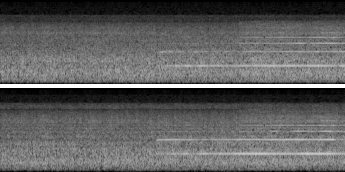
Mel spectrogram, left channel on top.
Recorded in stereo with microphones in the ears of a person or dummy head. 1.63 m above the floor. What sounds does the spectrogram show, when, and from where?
0.0 s running water: 60° right (ahead or behind), 3.5 m
1.6 s a trumpet: 70° right (ahead or behind), 4.5 m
